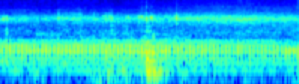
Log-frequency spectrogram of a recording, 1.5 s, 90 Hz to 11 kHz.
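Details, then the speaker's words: Marina 200 aquarium air pump after a noise fix (gaps sealed with super glue, cardboard cushioning against vibration, screwed down): soft steady low buzz, barely audible, no rattle. Normal quiet running. "and it is screw down totally the sounding is totally different Carefully now you realize that you can hardly hear anything in the pump itself"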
